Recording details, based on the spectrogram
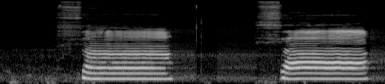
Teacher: Sa comes when the tip of the tongue touches the edge of the upper two front teeth.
